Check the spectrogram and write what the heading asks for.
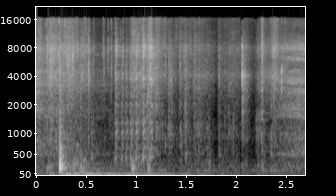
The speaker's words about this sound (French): OK, là, vous entendez les sacs de plastique pour ceux qui sont en audio.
